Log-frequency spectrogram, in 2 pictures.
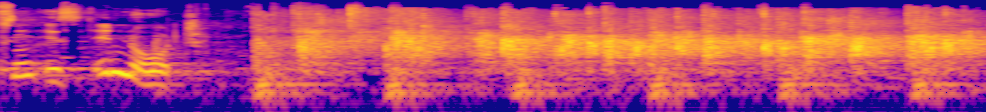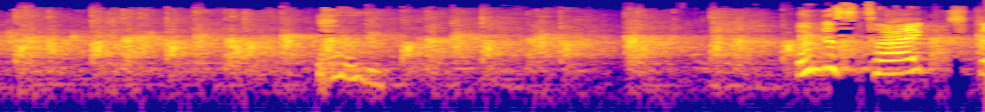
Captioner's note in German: Beifall SPD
